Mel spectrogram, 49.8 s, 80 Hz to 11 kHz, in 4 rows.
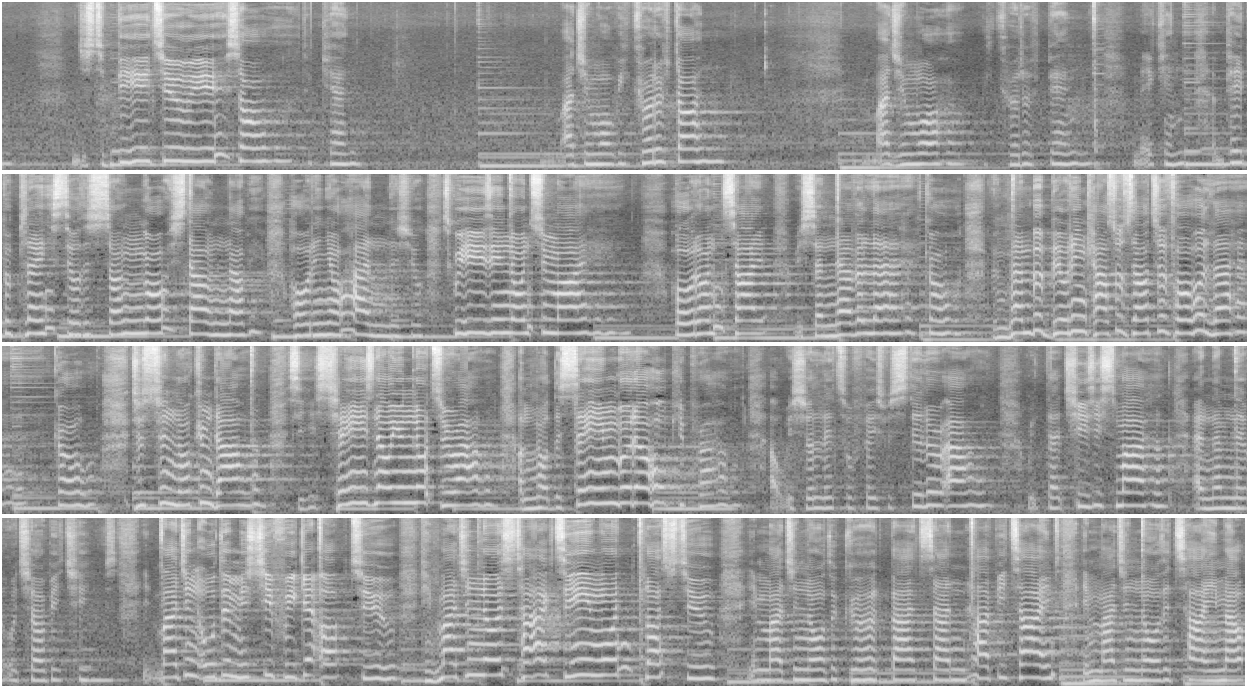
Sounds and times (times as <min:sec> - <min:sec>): Music: 0:00.0 - 0:03.3, 0:04.8 - 0:07.4, 0:08.3 - 0:34.1, 0:35.5 - 0:49.7.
